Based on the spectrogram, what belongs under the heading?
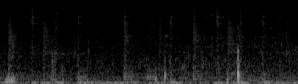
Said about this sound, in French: Et le poney qui nous suit. Et le poney qui nous suit.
